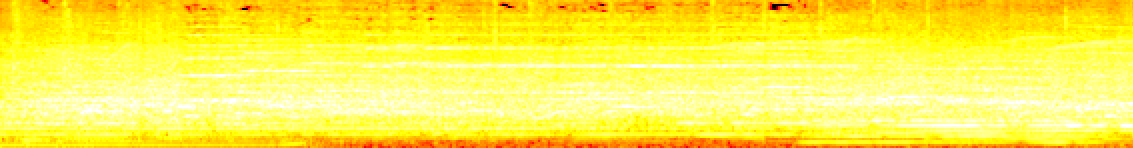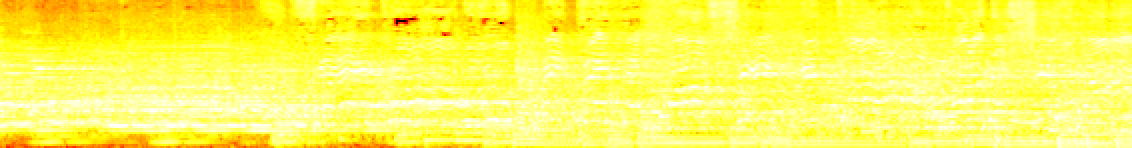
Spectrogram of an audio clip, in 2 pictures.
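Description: Live gospel worship music with singing, played by a band. The bass drops out about two seconds in and comes back around six seconds. From about ten seconds in the band grows fuller and brighter.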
